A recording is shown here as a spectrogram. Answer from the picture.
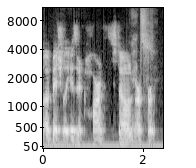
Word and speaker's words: Hearthstone: And the fireplace thing is a hearth, and it's spelled the same way. So Hearthstone.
